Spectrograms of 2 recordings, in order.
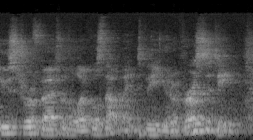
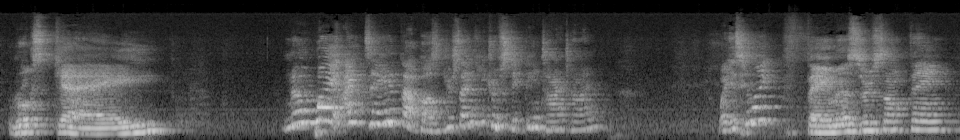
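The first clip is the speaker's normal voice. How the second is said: loud, much higher squeals of disbelief; shocked gossip; 7 semitones higher, 6 dB louder, slower than usual. Acted. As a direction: react like a scandalised student. Students gossip in character.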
